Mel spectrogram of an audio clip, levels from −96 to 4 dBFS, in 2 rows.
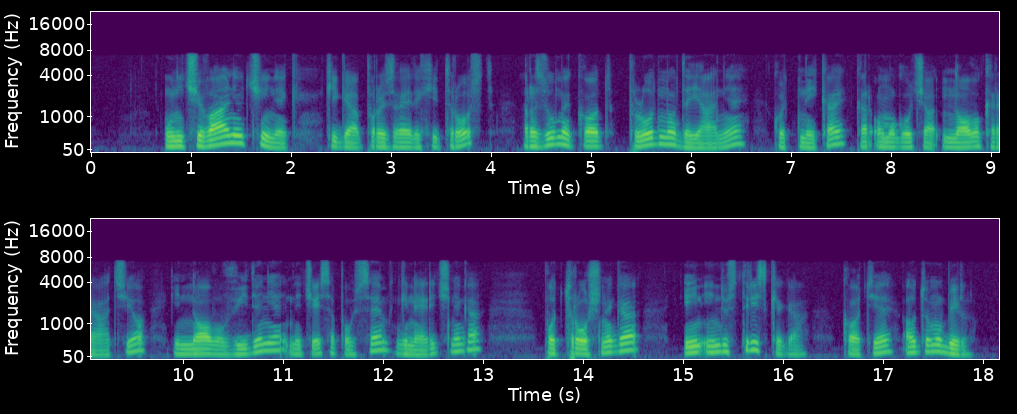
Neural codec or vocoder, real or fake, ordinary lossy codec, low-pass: none; real; none; 7.2 kHz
